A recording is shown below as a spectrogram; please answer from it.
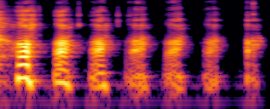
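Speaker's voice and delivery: lautes, fieses Opa-Gelächter; dreckiges Lachen. A narrator's reading. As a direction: lache wie ein Bösewicht. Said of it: "Opa lachte". (Opa lacht dreckig und laut)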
